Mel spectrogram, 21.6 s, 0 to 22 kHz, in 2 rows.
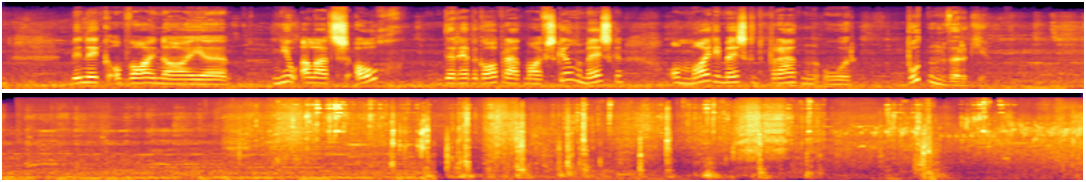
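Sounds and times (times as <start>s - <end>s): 
car engine rumbling low: 0.0s - 21.6s
speech: 0.7s - 10.0s
keys jangling: 12.9s - 21.1s
clicks and thumps: 13.0s - 20.8s.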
